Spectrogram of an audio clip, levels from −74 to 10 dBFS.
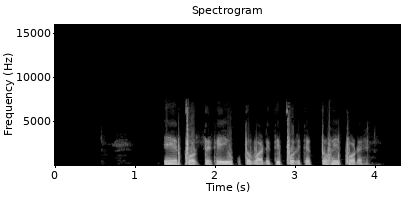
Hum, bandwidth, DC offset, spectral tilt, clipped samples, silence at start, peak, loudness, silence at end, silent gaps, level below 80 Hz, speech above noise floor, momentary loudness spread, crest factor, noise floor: none; 7.6 kHz; under 0.1%; -7 dB/octave; under 0.1%; 1.35 s; 0 dBFS; -15 LUFS; 0.4 s; none; -46 dBFS; 68 dB; 6 LU; 16 dB; -83 dBFS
